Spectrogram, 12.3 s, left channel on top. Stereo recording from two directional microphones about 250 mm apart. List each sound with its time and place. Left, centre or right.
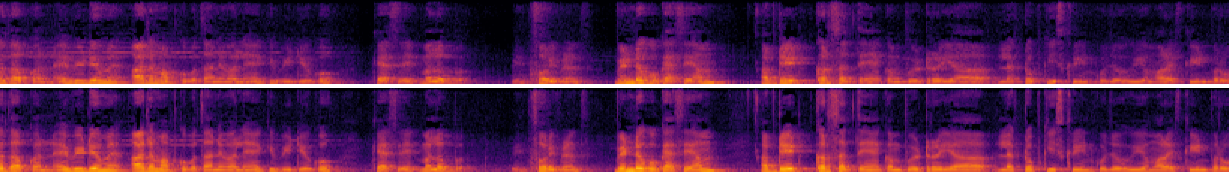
0.1 s a man's voice: right
6.1 s speech: right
